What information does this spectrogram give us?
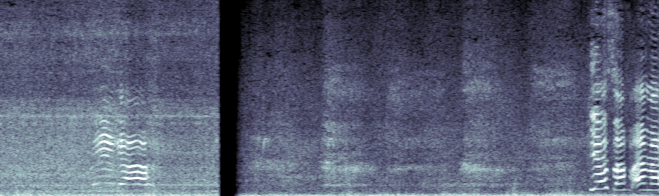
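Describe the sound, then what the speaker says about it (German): Strong gusts on an Alpine mountain pass batter the microphone with loud, continuous low buffeting and roaring, broken by one brief dropout. A person speaks over the wind. "Hier ist auf einmal sau windig."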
